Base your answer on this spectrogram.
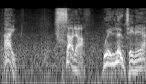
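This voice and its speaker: A man's put-on character voice, raspy and fairly low-pitched, over clear background noise. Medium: video game. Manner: rough, slangy.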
